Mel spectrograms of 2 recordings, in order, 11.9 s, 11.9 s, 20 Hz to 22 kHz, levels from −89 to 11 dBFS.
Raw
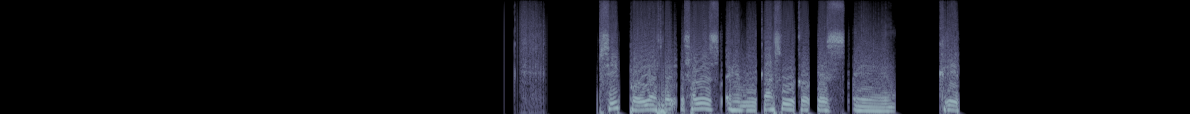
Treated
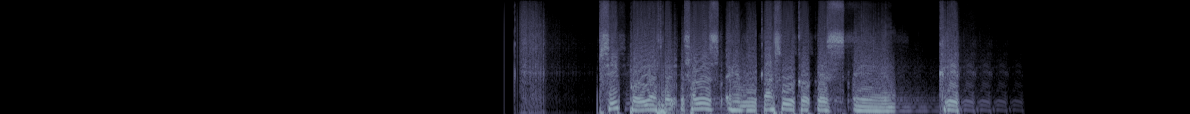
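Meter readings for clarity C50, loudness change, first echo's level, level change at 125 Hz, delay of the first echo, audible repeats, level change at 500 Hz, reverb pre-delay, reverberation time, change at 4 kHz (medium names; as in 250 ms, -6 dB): no reverb, -4.0 dB, -22.0 dB, -3.5 dB, 163 ms, 3, -4.0 dB, no reverb, no reverb, -4.0 dB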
